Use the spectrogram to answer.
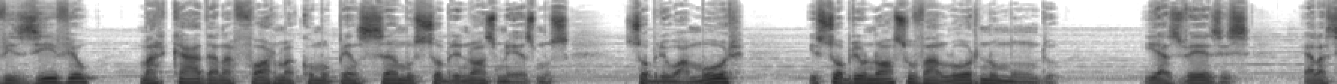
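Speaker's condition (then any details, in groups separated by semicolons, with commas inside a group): No condition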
